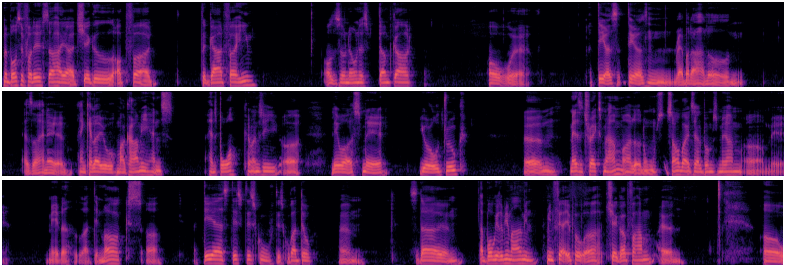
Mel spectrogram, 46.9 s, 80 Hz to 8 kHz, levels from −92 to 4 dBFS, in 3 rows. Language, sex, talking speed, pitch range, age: Danish, male, 130 wpm, 115-130 Hz, 20-39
